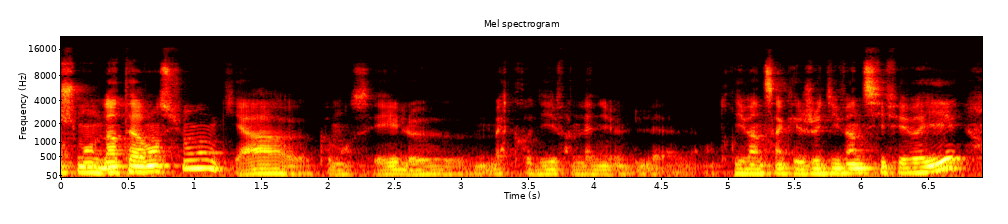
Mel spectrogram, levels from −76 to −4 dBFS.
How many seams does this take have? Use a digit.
1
